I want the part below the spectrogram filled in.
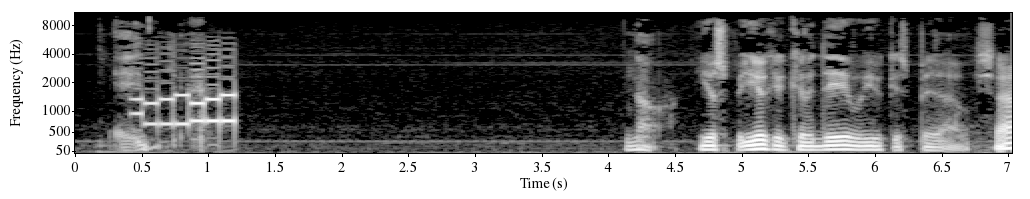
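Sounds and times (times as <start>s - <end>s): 
telephone keypad dialing tones: 0.4s - 1.2s
speech: 4.2s - 7.0s.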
